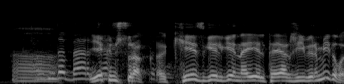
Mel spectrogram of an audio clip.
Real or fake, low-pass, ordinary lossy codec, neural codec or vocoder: real; 7.2 kHz; none; none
